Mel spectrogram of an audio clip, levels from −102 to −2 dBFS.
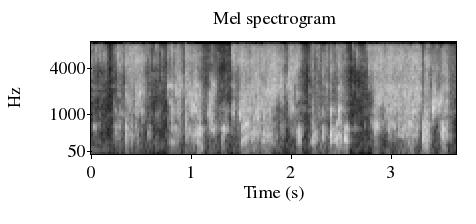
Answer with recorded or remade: recorded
